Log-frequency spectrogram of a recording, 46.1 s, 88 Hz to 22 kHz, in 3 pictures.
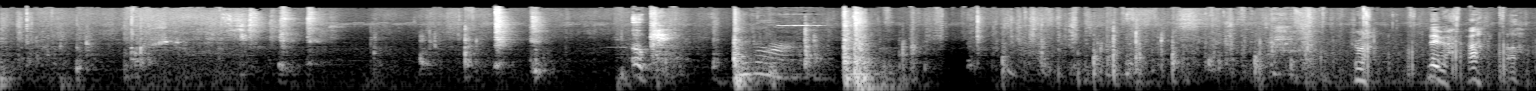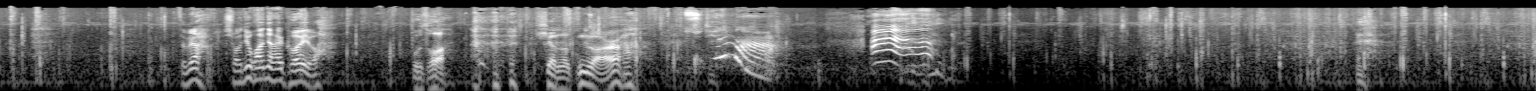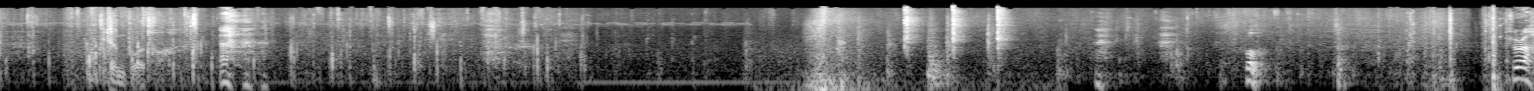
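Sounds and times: footsteps on paved path: 0:09.3 - 0:17.7, 0:24.8 - 0:38.6.

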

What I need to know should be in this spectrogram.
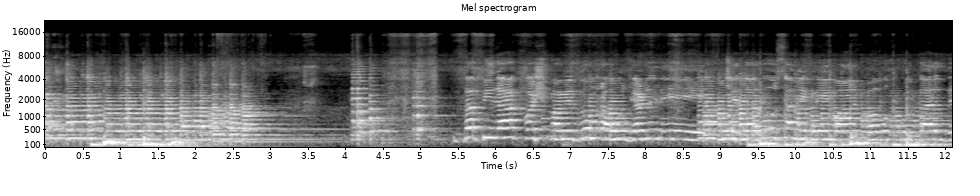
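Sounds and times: plucked string instrument: 0:00.0 - 0:05.6, 0:06.3 - 0:12.0
man singing: 0:05.5 - 0:12.0.

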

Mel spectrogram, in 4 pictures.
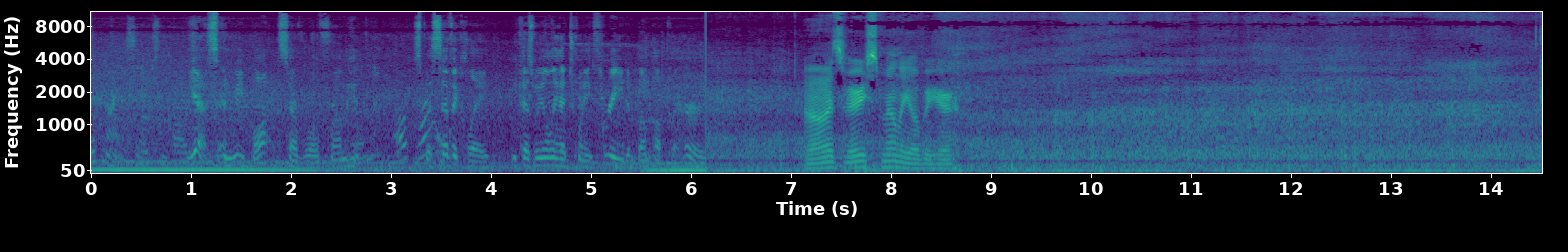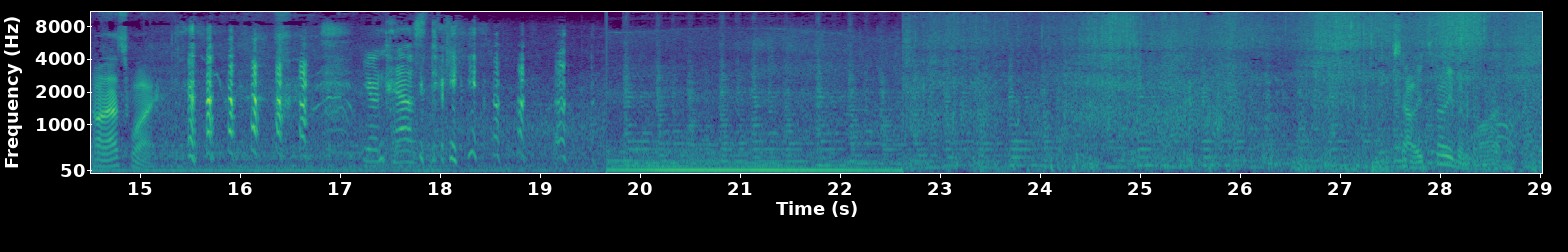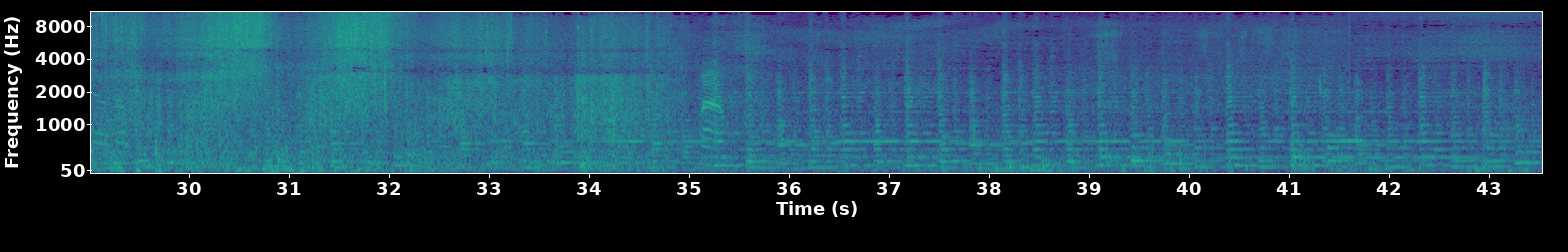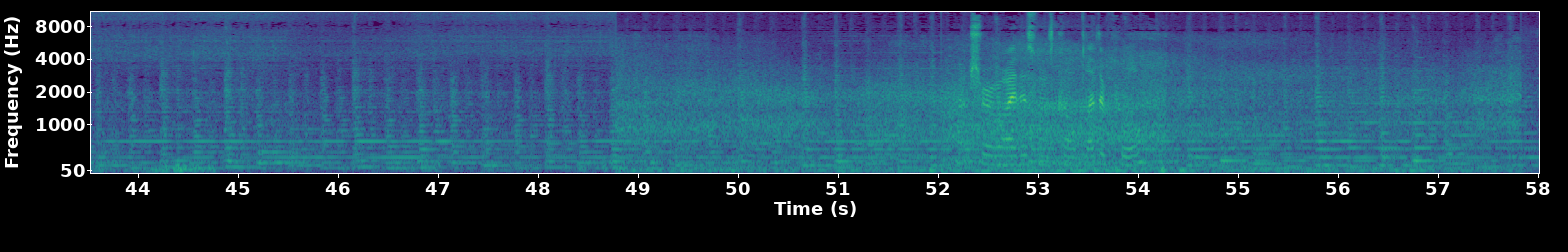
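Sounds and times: wind buffeting microphone: 0:00.4 - 0:58.0
slow bowed-string music: 0:11.0 - 0:58.0
people's voices: 0:27.3 - 0:29.8.

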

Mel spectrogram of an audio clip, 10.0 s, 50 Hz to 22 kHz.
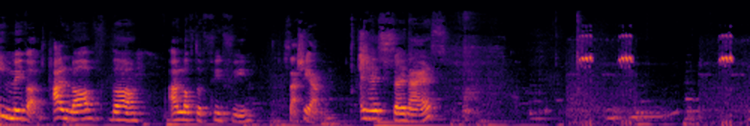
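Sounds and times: cricket chirping: 0:07.7 - 0:08.4, 0:09.6 - 0:09.8.

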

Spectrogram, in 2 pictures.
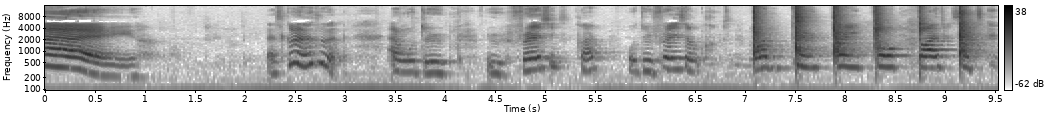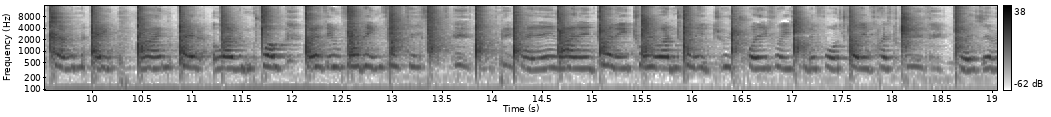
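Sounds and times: child counting in sing-song voice: 0:02.2 - 0:19.0
child clapping hands: 0:07.1 - 0:19.0.

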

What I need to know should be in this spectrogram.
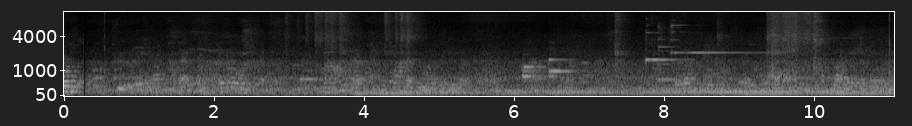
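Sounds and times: low hum of room noise: 0:00.0 - 0:11.0
short electronic chime tones: 0:07.8 - 0:09.4.

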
